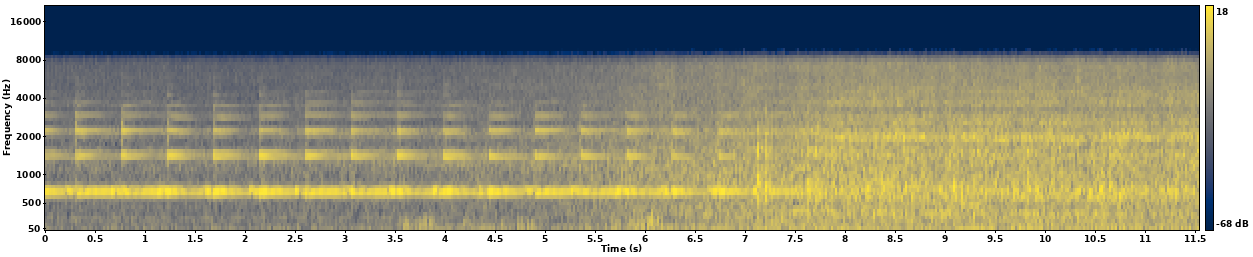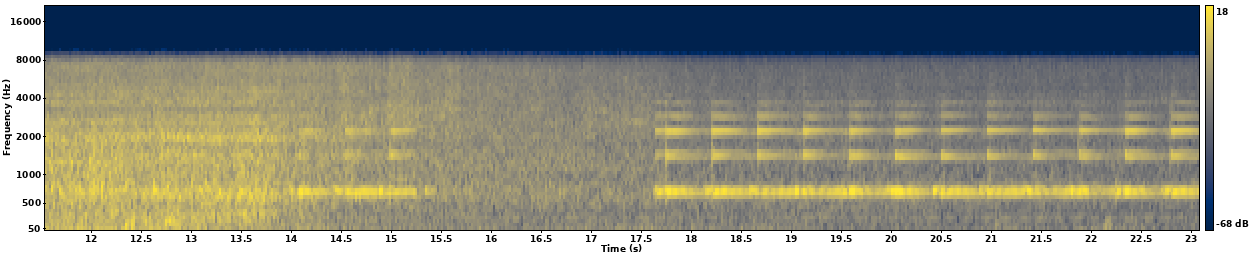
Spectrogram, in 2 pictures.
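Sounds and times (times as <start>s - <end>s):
level crossing bell ringing: 0.0s - 7.2s, 14.1s - 15.3s, 17.7s - 23.0s
train wheels rushing and clattering: 5.6s - 18.7s.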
